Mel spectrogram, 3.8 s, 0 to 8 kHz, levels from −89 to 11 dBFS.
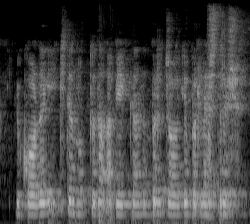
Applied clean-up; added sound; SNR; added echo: none; none; none; reverberation time 0.7 s.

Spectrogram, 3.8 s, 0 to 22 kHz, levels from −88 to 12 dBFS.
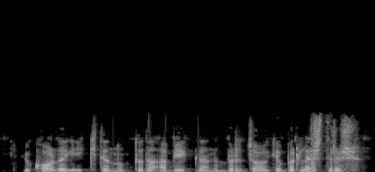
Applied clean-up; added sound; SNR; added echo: none; none; none; none.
